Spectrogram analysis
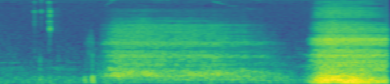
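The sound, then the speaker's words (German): Deep breath drawn in and released through an open mouth during a relaxation exercise: a faint soft inhale swells and fades, a brief pause, then a louder breathy exhale; a few tiny clicks before it. “nimm tiefen Atemzug ein und durch den geöffneten Mund aus”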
